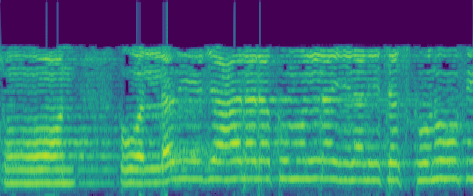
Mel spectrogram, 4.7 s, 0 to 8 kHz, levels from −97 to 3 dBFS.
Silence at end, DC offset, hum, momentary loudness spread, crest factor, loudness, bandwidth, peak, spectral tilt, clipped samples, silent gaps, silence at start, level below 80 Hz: 0 s; under 0.1%; none; 6 LU; 14 dB; -12 LUFS; 6.2 kHz; 0 dBFS; -6.5 dB/octave; under 0.1%; none; 0 s; -56 dBFS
